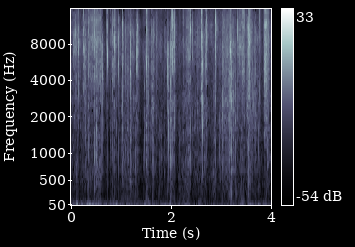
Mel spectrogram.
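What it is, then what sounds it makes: Plastic air-column packaging. A clear plastic inflatable air-column cushioning sheet, hollow and air-filled, is squeezed and crinkled by gloved hands. The result is a steady run of dense, bright crackling and crinkling with soft low thumps beneath it, lasting the whole clip without a pause.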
